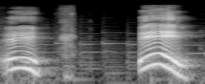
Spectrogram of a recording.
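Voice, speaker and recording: A young man with an Egyptian accent commentating excitedly on Minecraft gameplay, animated and exclamatory as he addresses viewers. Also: extremely high pitch, very slow, gravelly. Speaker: gaming YouTuber and host. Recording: music playing behind the voice.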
